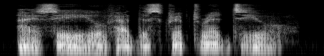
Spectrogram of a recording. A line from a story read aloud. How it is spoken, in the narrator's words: Taravangian said softly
